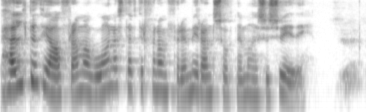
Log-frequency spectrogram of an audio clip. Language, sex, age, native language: Icelandic, female, 40-49, Icelandic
